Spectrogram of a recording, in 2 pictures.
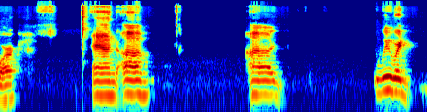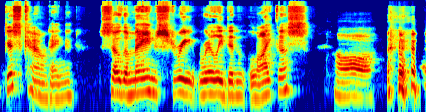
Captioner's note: laughter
